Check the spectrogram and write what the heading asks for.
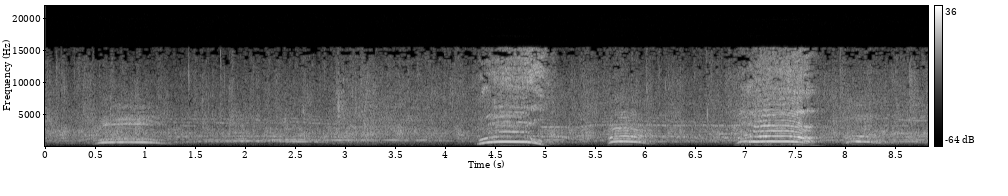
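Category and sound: crowd, audience clapping and cheering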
